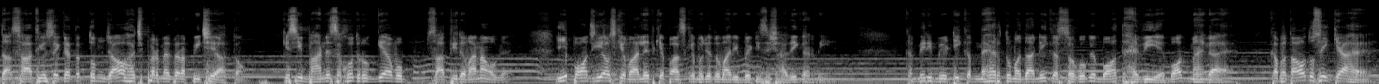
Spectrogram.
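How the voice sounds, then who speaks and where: Music plays behind a man whose intonation is lively. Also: medium pitch for a man. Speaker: Islamic preacher. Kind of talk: Islamic sermon (bayan) delivered to an audience. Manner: emotional, conversational, lively.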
